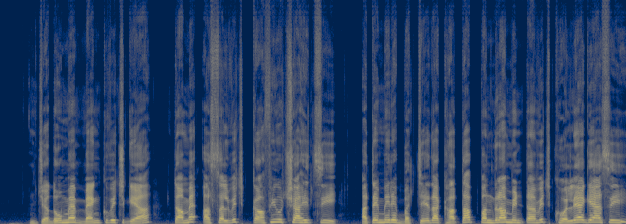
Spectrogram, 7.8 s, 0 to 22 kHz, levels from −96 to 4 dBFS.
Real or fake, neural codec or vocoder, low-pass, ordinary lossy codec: fake; vocoder, 48 kHz, 128 mel bands, Vocos; none; none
